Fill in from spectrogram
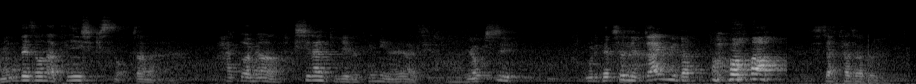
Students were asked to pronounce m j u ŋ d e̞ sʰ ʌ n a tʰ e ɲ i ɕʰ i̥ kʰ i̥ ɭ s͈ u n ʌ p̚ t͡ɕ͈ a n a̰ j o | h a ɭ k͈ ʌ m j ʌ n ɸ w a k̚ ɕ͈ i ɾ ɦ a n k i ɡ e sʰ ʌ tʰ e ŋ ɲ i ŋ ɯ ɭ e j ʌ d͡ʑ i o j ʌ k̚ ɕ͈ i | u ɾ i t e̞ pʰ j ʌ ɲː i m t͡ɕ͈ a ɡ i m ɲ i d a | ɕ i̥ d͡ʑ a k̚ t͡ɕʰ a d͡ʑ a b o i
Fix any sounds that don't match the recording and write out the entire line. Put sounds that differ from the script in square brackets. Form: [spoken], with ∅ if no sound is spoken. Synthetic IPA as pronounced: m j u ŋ d e̞ sʰ ʌ n a tʰ e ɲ i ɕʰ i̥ kʰ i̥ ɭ s͈ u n ʌ p̚ t͡ɕ͈ a n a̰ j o | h a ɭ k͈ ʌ m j ʌ n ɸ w a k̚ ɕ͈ i ɾ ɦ a n k i ɡ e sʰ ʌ tʰ e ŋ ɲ i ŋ ɯ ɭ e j [a] d͡ʑ i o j ʌ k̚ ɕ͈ i | u ɾ i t e̞ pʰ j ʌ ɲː i m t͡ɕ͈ a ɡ i m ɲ i d a | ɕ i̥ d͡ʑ a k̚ t͡ɕʰ a d͡ʑ a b o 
